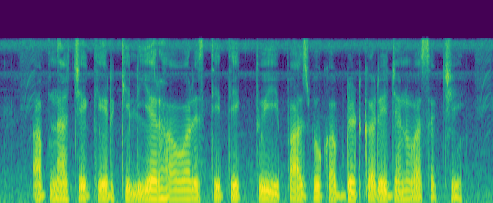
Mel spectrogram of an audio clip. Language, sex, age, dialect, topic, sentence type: Magahi, male, 18-24, Northeastern/Surjapuri, banking, statement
